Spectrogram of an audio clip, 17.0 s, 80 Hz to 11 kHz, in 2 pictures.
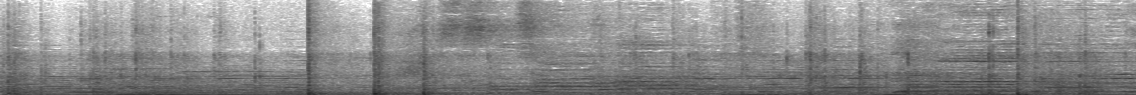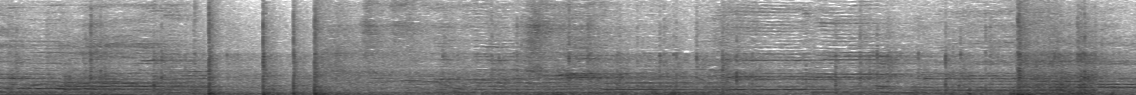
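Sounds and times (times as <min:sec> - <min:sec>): fireworks bangs: 0:00.0 - 0:17.0
music soundtrack: 0:00.0 - 0:17.0.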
